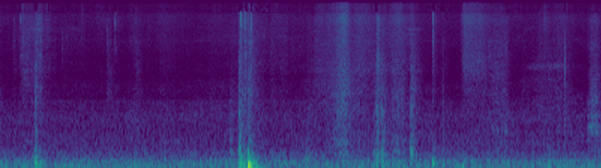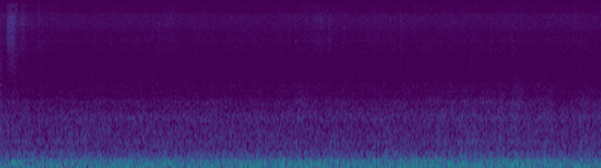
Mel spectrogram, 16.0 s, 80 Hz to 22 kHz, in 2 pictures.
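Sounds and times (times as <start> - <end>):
steady low hum: 0.0 - 16.0
dull thump: 3.1 - 3.6.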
